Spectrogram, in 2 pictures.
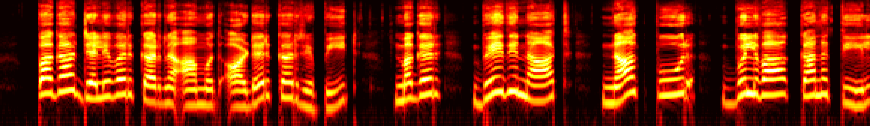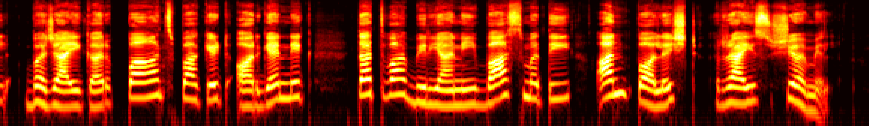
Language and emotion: Kashmiri, neutral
